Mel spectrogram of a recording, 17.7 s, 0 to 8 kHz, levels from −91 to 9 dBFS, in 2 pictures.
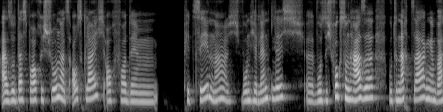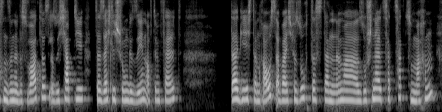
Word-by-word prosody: Also 205 +1 +3
das 230 +1 0
brauche 225 0 +1
ich 220 0 0
schon 245 +5 +3
als 240 -2 -1
Ausgleich, 245 +4 0
auch 215 +1 -2
vor 215 -1 -2
dem 190 -1 -4 0.5
PC, 220 +5 -1
ne? 245 -1 0
Ich 215 +1 -12
wohne 210 +2 0
hier 205 -1 -1
ländlich, 270 +5 -1
äh, 200 -2 -5
wo 210 +2 +1
sich 210 0 -4
Fuchs 295 +3 +3
und 245 -2 +5
Hase 260 +4 +6 0.3
„gute 210 +1 -3
Nacht“ 240 +2 +2
sagen 250 +2 +2
im 225 -2 0
wahrsten 220 +3 +2
Sinne 210 -1 +1
des 200 +1 -5
Wortes, 250 +7 0
also, 200 - -5
ich 210 +3 -4
habe 240 0 +3
die 245 0 0 0.2
tatsächlich 225 0 +1
schon 215 -2 0
gesehen 205 +3 -1
auf 210 - -8
dem 215 -1 -5
Feld. 235 +4 -4 1.0
Da 235 +1 +7
gehe 230 +1 0
ich 240 - -1
dann 215 -4 -2
raus, 255 +9 +1
aber 215 -1 +2
ich 210 - -4
versuche, 250 +4 -2
das 235 -3 -3
dann 210 -4 -1
immer 215 0 +1
so 210 +1 -3
schnell 245 +2 +2
zack 245 0 -6
zack 275 0 -6
zu 225 - -3
machen, 255 - -1
225 Hz, 195 wpm, -23 LUFS, 210-250 Hz, 1.0 s, Da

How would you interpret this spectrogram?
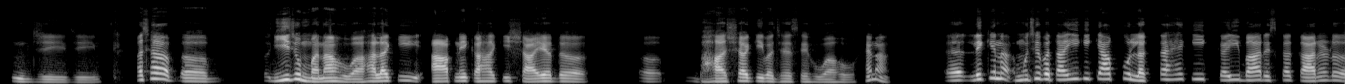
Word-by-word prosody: जी, 115 -4 -7
जी। 110 +1 -14 0.4
अच्छा 260 +6 +3
अ, 150 - -1 0.7
ये 195 +6 +7
जो 240 +1 +5
मना 150 -4 +4
हुआ 125 -1 -1
हालाँकि 165 +5 +2 0.3
आपने 150 +4 +5
कहा 150 -1 0
की 155 +2 -8
शायद 145 0 +2
अ, 135 0 -8 0.4
भाषा 140 +5 +2
की 155 0 -2
वजह 135 -1 -5
से 125 0 -11
हुआ 120 -2 -9
हो, 115 0 -15
है - - -3
ना? - - -7 0.6
अ, 185 +1 +2
लेकिन 240 +7 +2
मुझे 220 +7 -2
बताइए 240 0 +2
की 265 +1 -3
क्या 250 -1 +2
आपको 250 +1 -2
लगता 185 +4 +1
है 230 +2 -6
कि 245 0 -7
कई 200 +2 -3
बार 200 0 +2
इसका 195 +1 -6
कारण 180 0 0
160 Hz, 160 wpm, -20 LUFS, 135-210 Hz, 0.7 s, ये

